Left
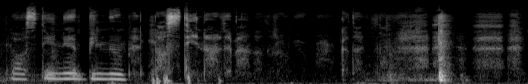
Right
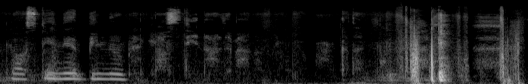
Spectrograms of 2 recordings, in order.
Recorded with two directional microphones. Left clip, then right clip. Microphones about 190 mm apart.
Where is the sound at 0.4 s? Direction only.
45° left (ahead or behind).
